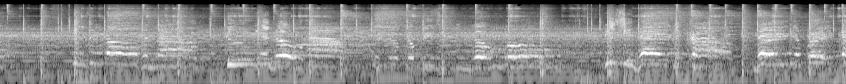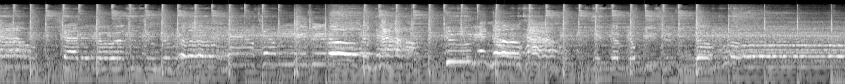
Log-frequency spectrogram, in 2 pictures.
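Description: Live rock band playing a song: singing over electric guitars, bass guitar and drums.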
